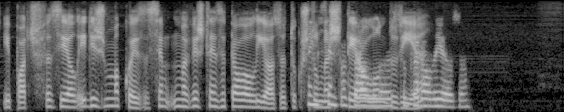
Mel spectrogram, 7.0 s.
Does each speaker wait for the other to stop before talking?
No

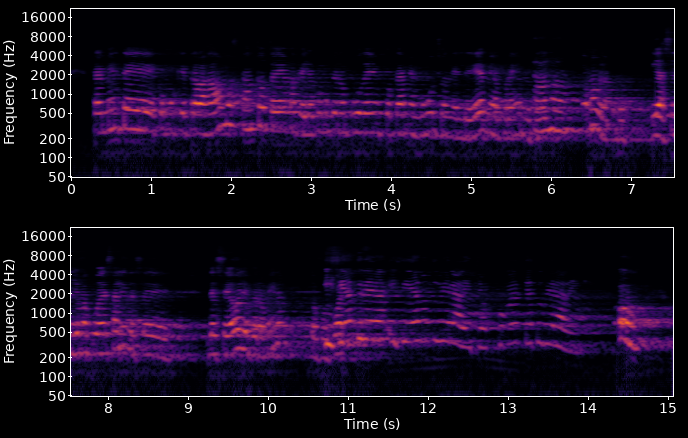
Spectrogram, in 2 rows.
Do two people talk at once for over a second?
No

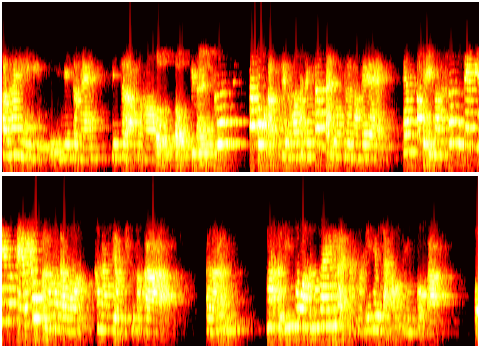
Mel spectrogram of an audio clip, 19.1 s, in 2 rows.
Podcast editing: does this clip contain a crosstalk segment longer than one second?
No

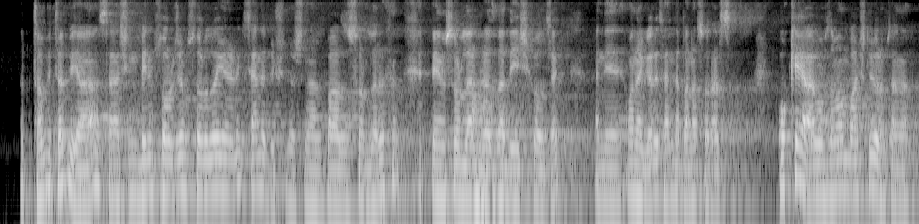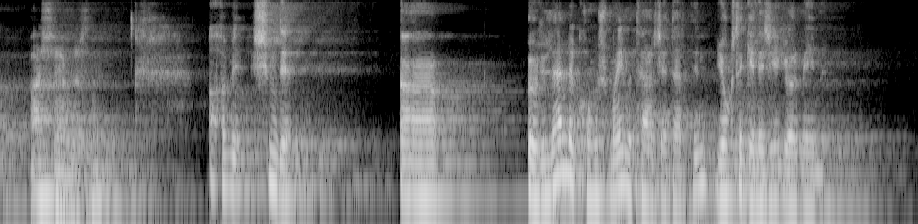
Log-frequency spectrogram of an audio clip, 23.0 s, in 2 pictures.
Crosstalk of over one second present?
No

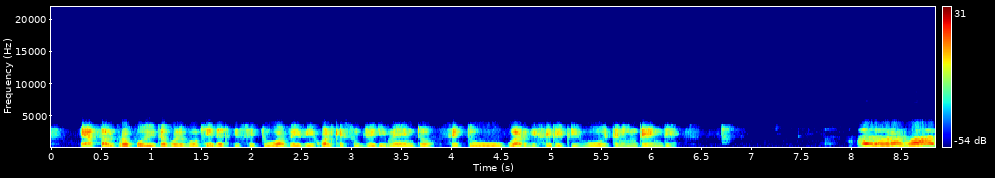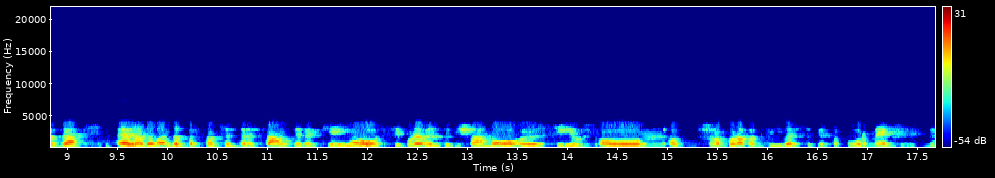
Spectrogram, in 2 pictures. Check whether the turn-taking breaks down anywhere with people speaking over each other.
No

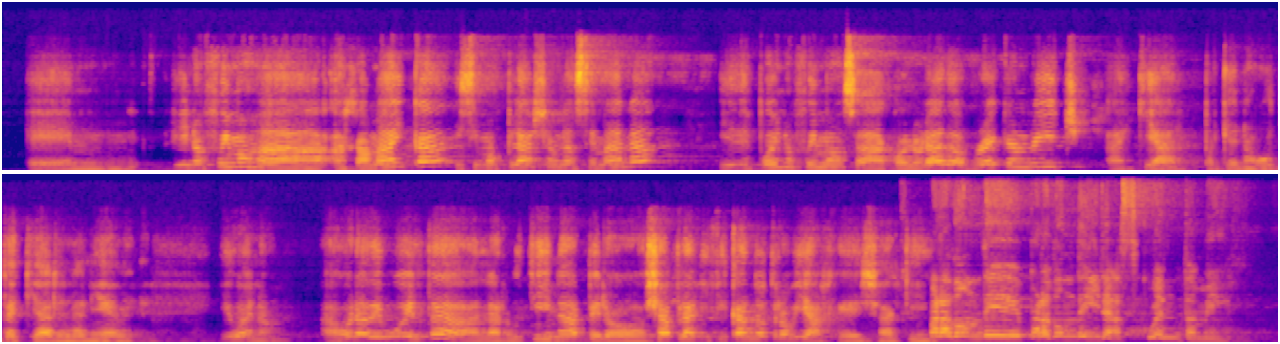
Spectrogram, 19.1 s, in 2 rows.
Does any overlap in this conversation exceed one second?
No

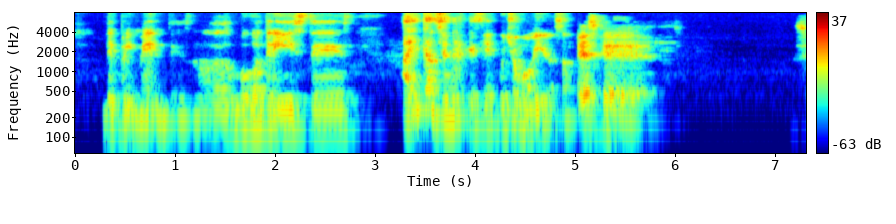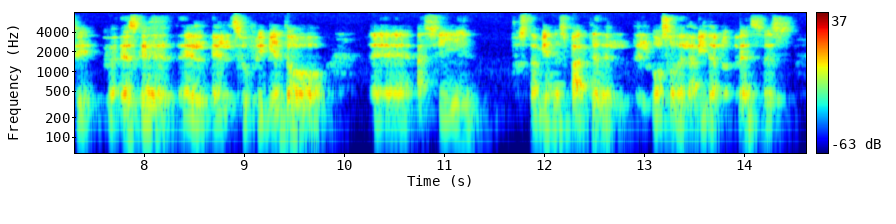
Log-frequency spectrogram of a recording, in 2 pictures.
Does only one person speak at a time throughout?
Yes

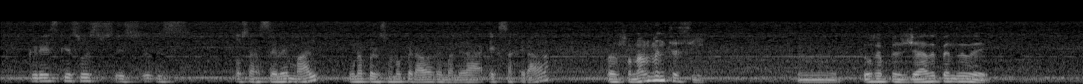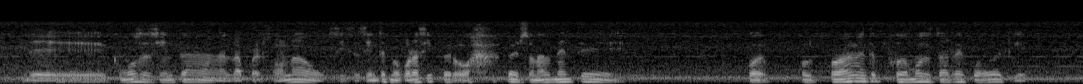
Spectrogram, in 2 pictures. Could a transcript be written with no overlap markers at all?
Yes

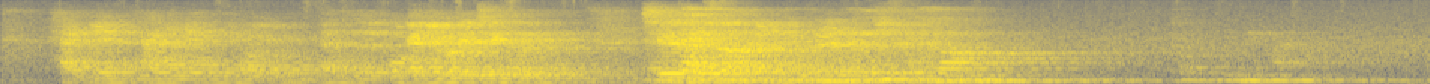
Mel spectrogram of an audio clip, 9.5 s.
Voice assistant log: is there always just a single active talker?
No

